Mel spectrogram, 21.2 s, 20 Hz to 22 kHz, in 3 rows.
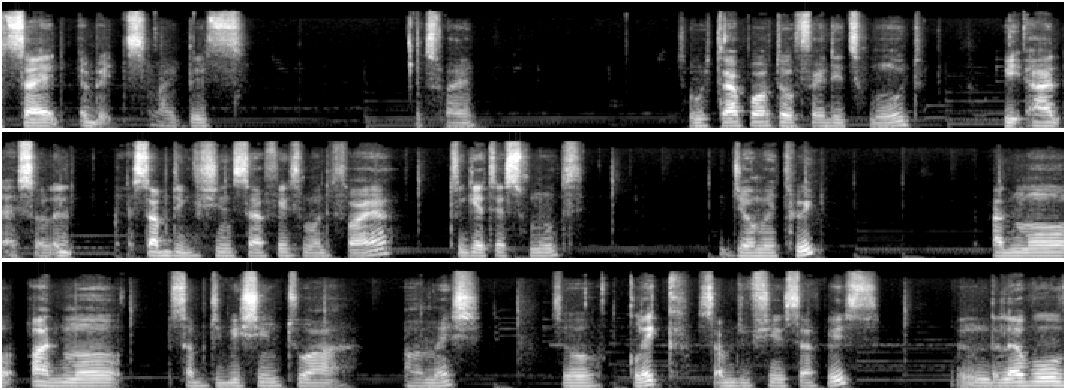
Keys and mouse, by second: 1.5-3.1 middle drag, 3.6 Tab, 4.2 middle click, 6.7-18.5 drag.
